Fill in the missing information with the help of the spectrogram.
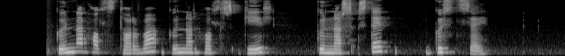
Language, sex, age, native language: Icelandic, female, 50-59, Icelandic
